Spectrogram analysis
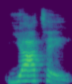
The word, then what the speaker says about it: Yachty: I do my kids just remember the coffee latte yachty except for latte with the Y so my name is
